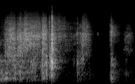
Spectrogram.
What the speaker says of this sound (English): we're going to unload the mat by clicking the unload button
